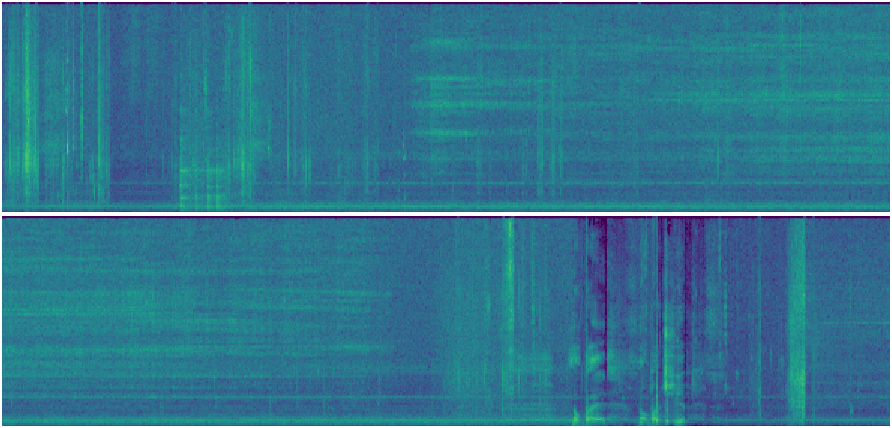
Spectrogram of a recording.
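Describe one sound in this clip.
An electric pottery wheel motor hums.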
